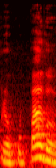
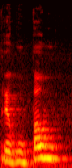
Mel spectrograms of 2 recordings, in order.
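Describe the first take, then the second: First: The d before the final vowel is pronounced. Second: The d before the final vowel is dropped. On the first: This is the full standard form. "ya la gente ni siquiera dice dado, preocupado" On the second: This is how local people actually speak. "dice dau, preocupau"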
